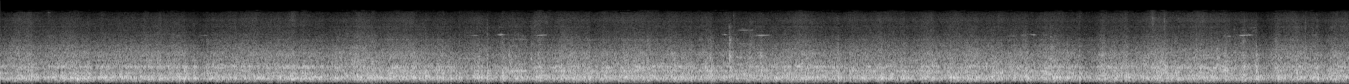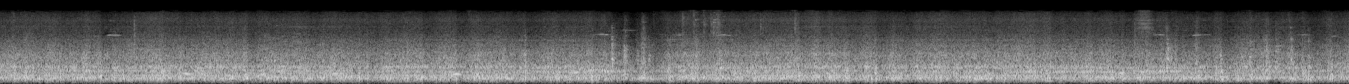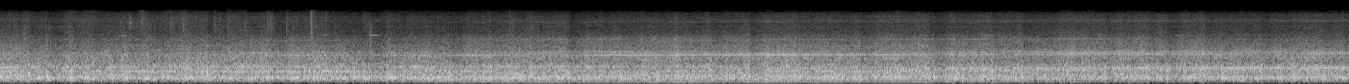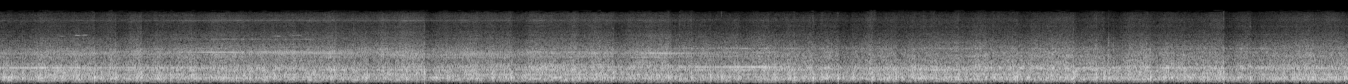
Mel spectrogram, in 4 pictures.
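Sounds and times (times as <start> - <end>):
train wheels rumbling on rail: 0.0 - 53.9
wheels clicking over rail joints: 24.7 - 32.8.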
